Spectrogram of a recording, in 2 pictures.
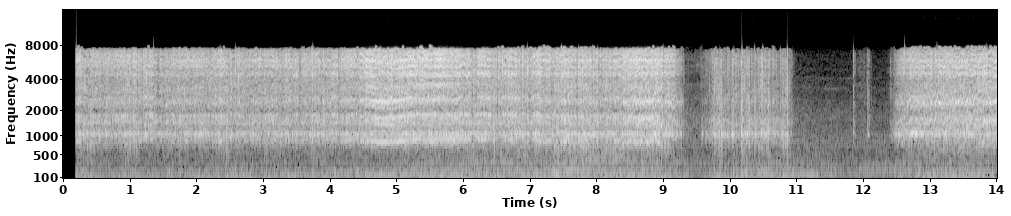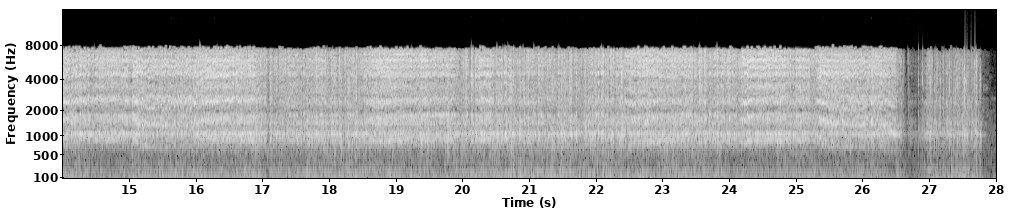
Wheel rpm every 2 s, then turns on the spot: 230, 230, 220, 230, 150, 30, 70, 220, 220, 230, 240, 230, 230, 90.
10-12 26-28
